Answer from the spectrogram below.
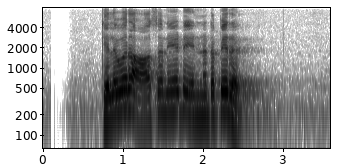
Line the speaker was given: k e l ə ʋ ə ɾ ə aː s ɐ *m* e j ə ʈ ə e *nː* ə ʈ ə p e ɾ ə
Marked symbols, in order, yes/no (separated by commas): no, yes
